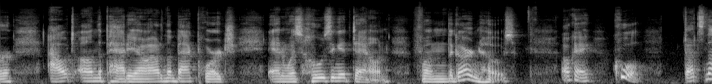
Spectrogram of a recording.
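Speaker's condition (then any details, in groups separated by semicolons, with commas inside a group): No condition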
